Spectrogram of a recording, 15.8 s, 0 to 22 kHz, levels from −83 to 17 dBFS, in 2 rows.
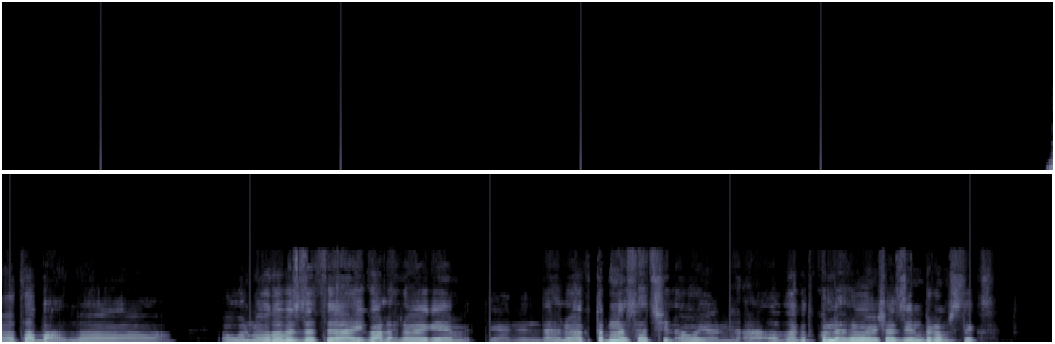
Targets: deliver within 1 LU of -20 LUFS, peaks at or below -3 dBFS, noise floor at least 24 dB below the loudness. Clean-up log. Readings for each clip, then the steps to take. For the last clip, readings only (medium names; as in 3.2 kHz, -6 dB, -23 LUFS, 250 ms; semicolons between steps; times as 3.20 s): clicks found 9; loudness -23.5 LUFS; peak level -8.0 dBFS; loudness target -20.0 LUFS
-> de-click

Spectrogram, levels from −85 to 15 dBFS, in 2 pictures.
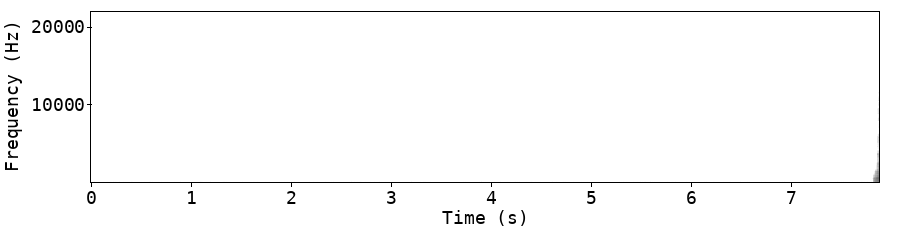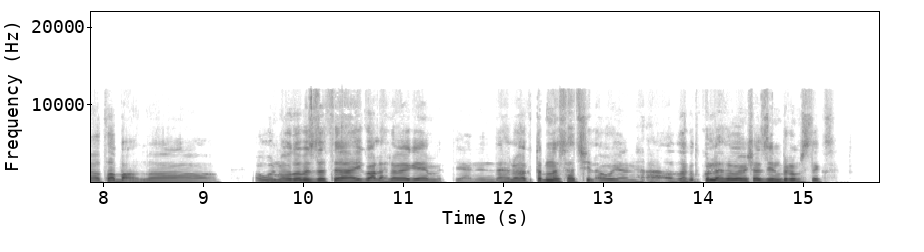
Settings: clicks found 0; loudness -23.0 LUFS; peak level -8.0 dBFS; loudness target -20.0 LUFS
-> trim +3 dB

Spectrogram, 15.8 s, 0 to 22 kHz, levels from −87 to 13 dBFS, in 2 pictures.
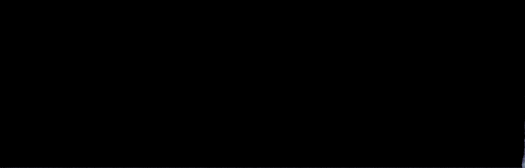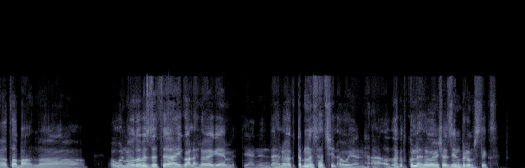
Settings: loudness -20.0 LUFS; peak level -5.0 dBFS; noise floor -77 dBFS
